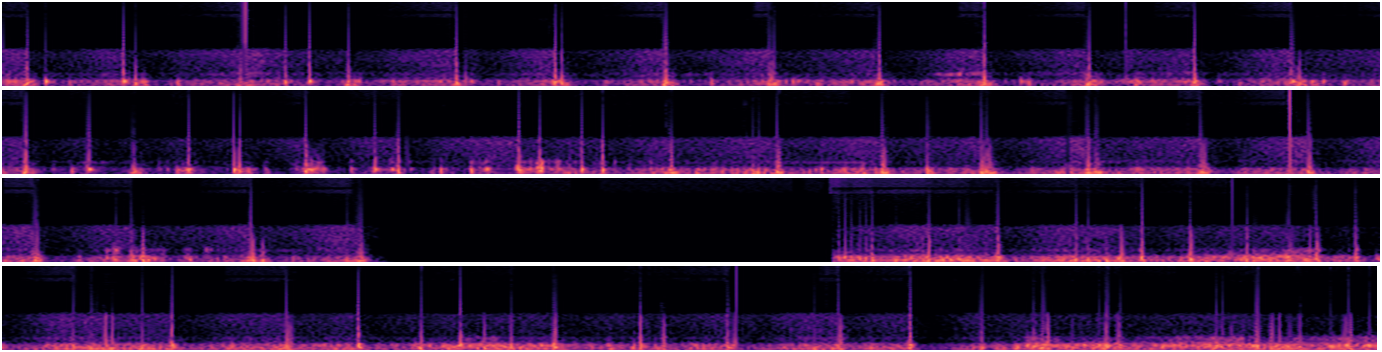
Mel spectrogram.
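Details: Normal heart sounds during exercise, recorded live: rapid, distinct lub-dub beats over a steady low hum, much faster than the resting heart rate (sinus tachycardia).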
